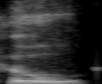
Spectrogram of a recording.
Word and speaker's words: Hugh: And I think, even though it isn't spelled H-U-G-H and you pronounce it who, without the G-H, Mike, but I really believe that it has some reference to Hugh John Fleming.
